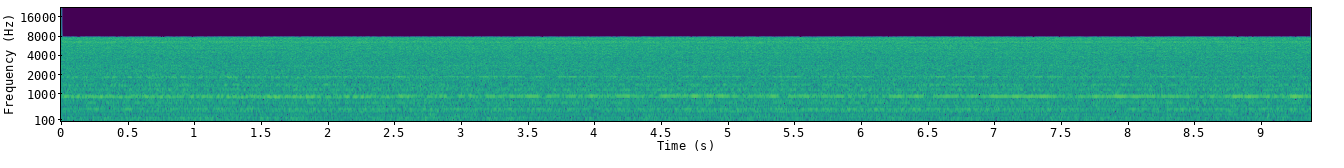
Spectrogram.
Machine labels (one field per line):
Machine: fan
